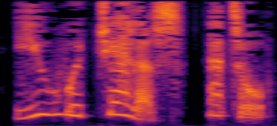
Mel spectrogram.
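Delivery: high, petulant female voice; taunting. Acted. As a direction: needle the boyfriend in a quarrel. Acted lovers' quarrel.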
